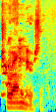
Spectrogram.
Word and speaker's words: Turan Mirza: Turan Mirza.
